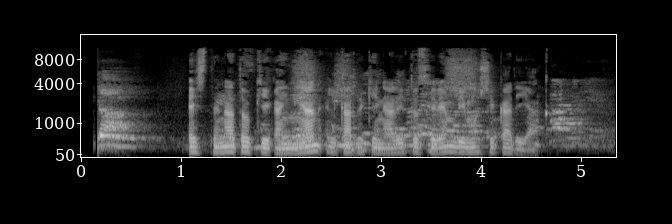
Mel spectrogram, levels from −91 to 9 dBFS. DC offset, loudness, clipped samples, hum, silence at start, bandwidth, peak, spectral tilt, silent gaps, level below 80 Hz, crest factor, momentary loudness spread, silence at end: under 0.1%; -26 LUFS; under 0.1%; none; 0.15 s; 11.5 kHz; -4 dBFS; -4 dB/octave; none; -64 dBFS; 24 dB; 11 LU; 0.1 s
